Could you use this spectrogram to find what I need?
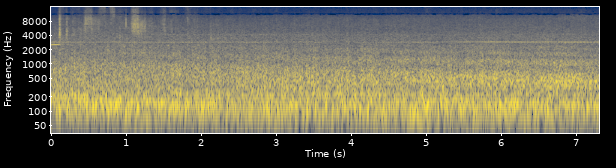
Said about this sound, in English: We have main engine start. SRB ignition. We have liftoff. Tower has been cleared. All engines look good.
